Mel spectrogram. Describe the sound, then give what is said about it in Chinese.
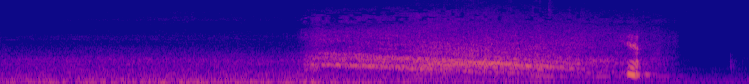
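A car brakes hard and suddenly, stopping in a small alley: a rising, screeching whine of tires for about two seconds ends in a sharp jolt, then quiet. Road noise hums faintly underneath; no one speaks. “干嘛突然急刹车？”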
